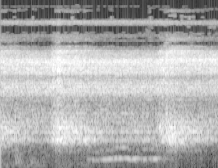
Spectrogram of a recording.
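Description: Lionel O-gauge Polar Express model steam locomotive running on the track: a steady hiss of wheels and motor, with soft electronic chuffs about every half second from its sound system.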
